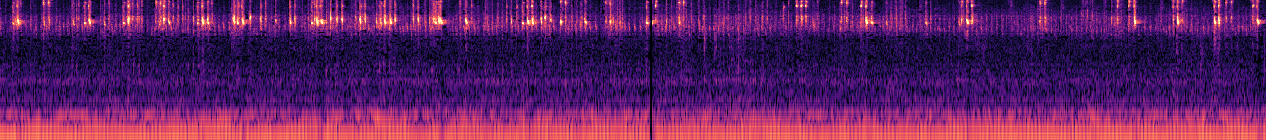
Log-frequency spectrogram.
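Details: Crickets recorded live, their high trilled chirps repeating in quick irregular bursts over a faint low electrical hum.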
